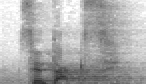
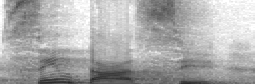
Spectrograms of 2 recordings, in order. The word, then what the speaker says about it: sintaxe: sabe nem pronunciar né Tem gente que diz sintase sintaxe pronúncia errada a pronúncia é sintase e análise das funções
